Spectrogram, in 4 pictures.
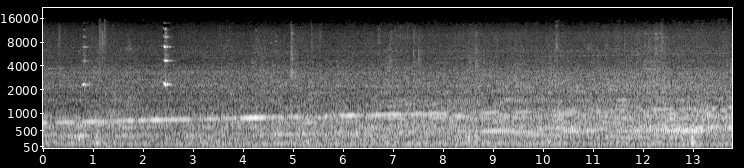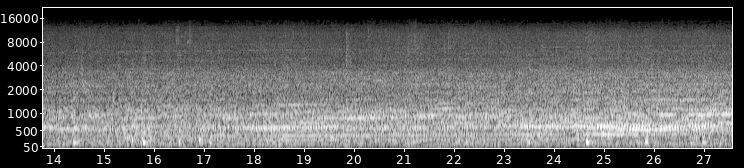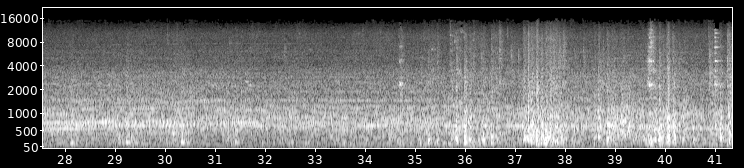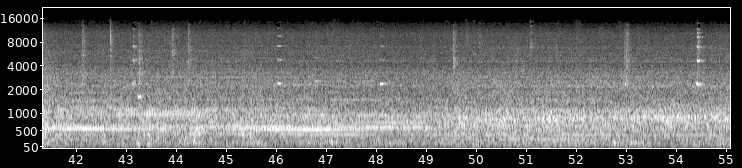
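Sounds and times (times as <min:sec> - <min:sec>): train motor hum: 0:00.0 - 0:55.0
rail-joint clicks: 0:00.3 - 0:01.4, 0:34.4 - 0:44.6, 0:49.4 - 0:50.1, 0:52.7 - 0:53.6, 0:54.2 - 0:55.0
loud train clattering: 0:04.4 - 0:55.0.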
